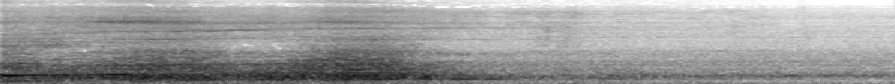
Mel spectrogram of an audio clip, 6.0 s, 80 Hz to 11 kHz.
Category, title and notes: Soundscapes > Urban
final tram 4
hervanta, finland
